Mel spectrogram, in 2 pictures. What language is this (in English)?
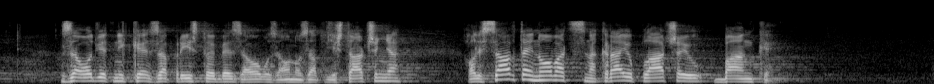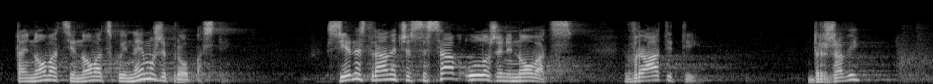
Croatian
